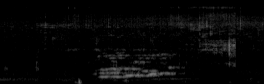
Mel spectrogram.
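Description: Ghee sizzles in a pan of gajar ka halwa with cardamom, a soft, steady frying hiss with faint stirring scrapes, fairly quiet and close.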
